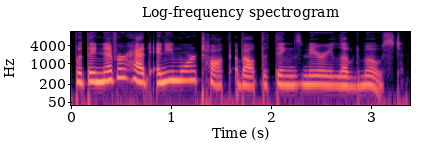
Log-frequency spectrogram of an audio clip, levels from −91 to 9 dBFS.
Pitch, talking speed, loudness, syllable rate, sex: 225 Hz, 230 wpm, -19 LUFS, 5.7 syllables/s, female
